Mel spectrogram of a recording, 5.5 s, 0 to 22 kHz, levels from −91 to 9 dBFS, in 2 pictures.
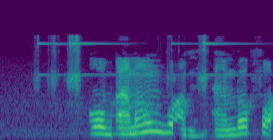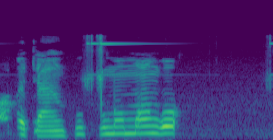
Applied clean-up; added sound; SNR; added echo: none; Bicycle bell; 15 dB; none.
